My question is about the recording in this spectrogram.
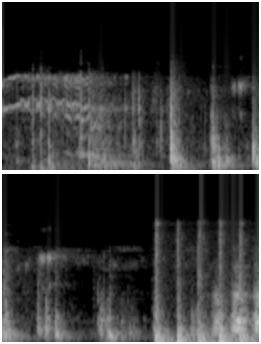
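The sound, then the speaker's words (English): A horse whinnies loudly, followed by scattered heavy hoof thuds and then a quick, steady run of clip-clopping hooves as three riders ride up to a cabin on a Yukon night and rein to a halt; no talking. “Gil Baxter with Frank and Jay rode up to the Baker cabin and reined to a halt”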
